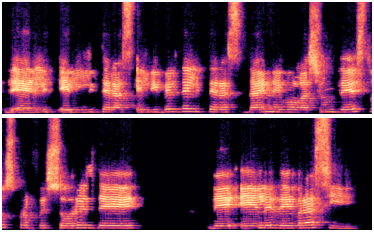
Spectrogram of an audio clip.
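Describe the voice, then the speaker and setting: A woman's voice: fairly high pitch, a bit bright. A woman from Brazil whose first language is Portuguese, giving an academic lecture over a video call with a Brazilian Portuguese accent and careful pacing, often checking in with tag questions. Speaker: guest lecturer. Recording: roomy video call audio.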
